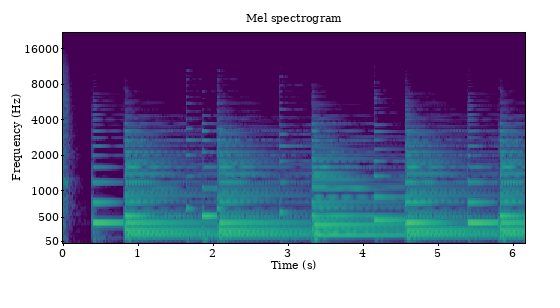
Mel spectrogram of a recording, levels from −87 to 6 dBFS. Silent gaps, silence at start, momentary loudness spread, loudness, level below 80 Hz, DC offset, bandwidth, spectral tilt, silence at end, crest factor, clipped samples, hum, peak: none; 0 s; 7 LU; -27 LUFS; -64 dBFS; under 0.1%; 8.2 kHz; -8 dB/octave; 0 s; 16 dB; under 0.1%; none; -10 dBFS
